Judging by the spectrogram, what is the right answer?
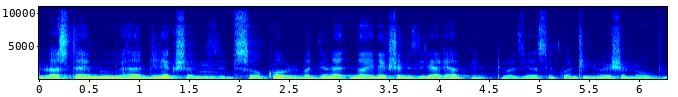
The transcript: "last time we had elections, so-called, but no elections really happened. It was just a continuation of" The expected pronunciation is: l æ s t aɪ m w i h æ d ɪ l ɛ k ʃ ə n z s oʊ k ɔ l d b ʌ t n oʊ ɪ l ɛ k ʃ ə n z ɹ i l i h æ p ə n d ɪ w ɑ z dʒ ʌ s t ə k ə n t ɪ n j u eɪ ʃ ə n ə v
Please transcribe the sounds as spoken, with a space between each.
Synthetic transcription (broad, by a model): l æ s t aɪ m w i h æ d ɪ l ɛ k ʃ ə n z s oʊ k ɔ l d b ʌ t n oʊ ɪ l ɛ k ʃ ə n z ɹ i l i h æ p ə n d ɪ w ɑ z dʒ ʌ s t ə k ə n t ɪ n j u eɪ ʃ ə n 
